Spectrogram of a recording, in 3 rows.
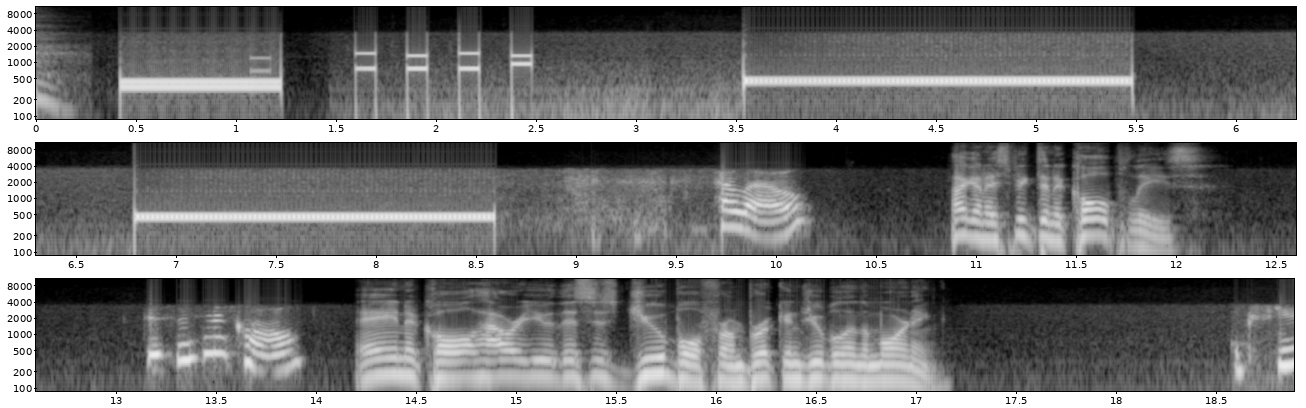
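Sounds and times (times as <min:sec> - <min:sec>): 
telephone dial tone: 0:00.4 - 0:02.2, 0:03.5 - 0:05.5, 0:06.8 - 0:08.6
speech: 0:10.9 - 0:12.2, 0:13.2 - 0:17.2.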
